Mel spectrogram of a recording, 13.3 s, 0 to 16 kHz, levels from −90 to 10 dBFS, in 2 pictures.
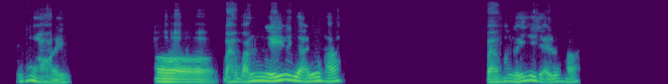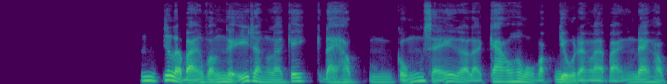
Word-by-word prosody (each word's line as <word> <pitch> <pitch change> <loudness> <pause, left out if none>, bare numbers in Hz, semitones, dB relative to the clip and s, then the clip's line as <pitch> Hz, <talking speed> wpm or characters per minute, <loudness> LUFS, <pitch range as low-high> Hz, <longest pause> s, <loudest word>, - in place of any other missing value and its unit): Đúng 140 +6 -3
rồi. 105 -1 -3 0.8
Ờ, 130 0 +4
ờ, 120 - +7 0.2
ờ, 100 - -4
bạn 120 +3 -2
bạn 150 +7 +3
nghĩ 150 +1 +7
như - - +5
vậy 135 - +4
luôn 160 +1 +4
hả? 130 - +1 1.5
Bạn 115 +2 +1
vẫn 140 - -2
nghĩ 125 - +2
như 180 0 +4
vậy 105 - -1
luôn 130 +2 -2
hả? 115 - -2 2.4
Ừm, 170 0 -2
tức 185 +5 0
là 185 - +4
bạn 95 +2 0
vẫn 110 +2 -3
nghĩ 135 +7 0
rằng 135 -10 -3
là 100 -1 -5
cái 150 +10 -2
cái - - -20
đại 100 - -4
học, 95 -1 -9
ừm, 110 -1 -12
cũng 120 +10 -4
sẽ, 145 -3 -4
gọi 125 - -4
là, 90 0 -6
cao 125 +4 -4
hơn 130 - -3
một 105 -4 -6
bậc, 90 - -5
dù 105 -4 0
rằng 95 -1 -4
là 90 -1 -3
bạn 105 - -8
đang 110 0 -3
học, 110 - -8
115 Hz, 205 wpm, -21 LUFS, 100-140 Hz, 2.4 s, ờ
